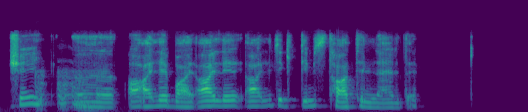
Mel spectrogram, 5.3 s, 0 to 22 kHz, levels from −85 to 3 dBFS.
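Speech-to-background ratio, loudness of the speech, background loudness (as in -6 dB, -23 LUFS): 17.0 dB, -30.0 LUFS, -47.0 LUFS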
